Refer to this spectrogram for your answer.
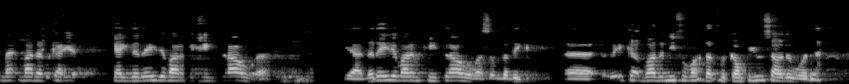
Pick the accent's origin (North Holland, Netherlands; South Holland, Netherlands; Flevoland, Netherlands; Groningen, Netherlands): South Holland, Netherlands; Rotterdam; moved away as an adult; now in Suriname; ik ben in Rotterdam opgegroeid.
